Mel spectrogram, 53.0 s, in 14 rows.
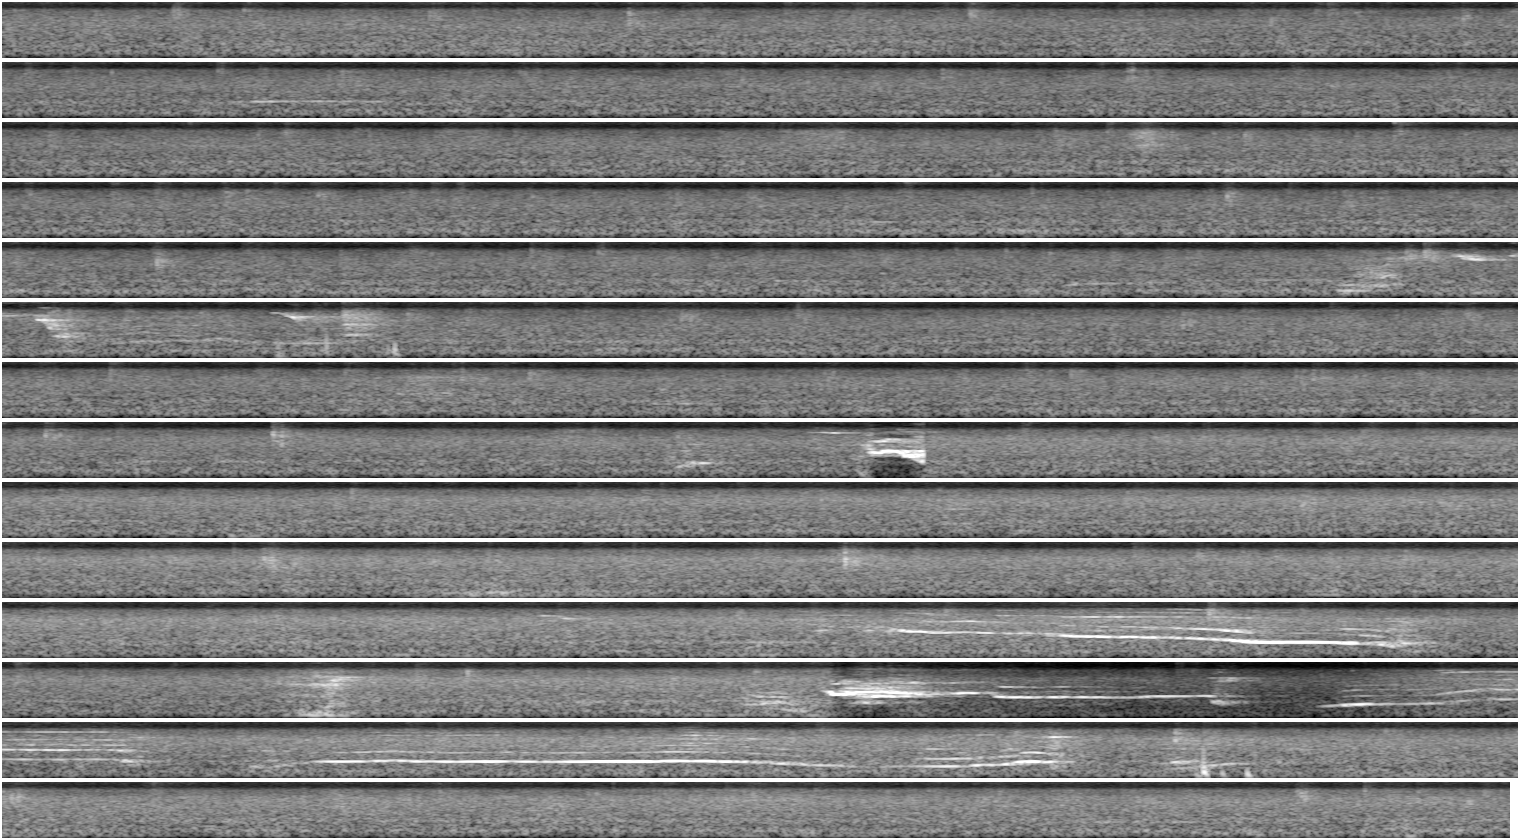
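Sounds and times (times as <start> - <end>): rain on wet pavement: 0.0 - 53.0
monkey calling: 4.3 - 5.4, 17.6 - 20.8, 28.1 - 28.9, 38.8 - 41.7, 42.3 - 48.8.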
